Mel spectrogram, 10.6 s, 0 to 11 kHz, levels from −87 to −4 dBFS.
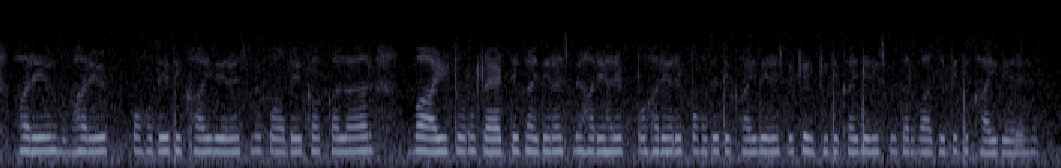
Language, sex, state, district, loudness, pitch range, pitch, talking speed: Hindi, female, Chhattisgarh, Raigarh, -49 LUFS, 230-240 Hz, 235 Hz, 215 wpm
